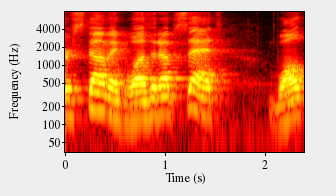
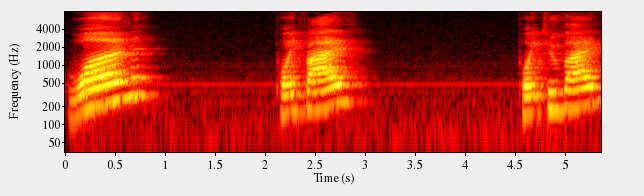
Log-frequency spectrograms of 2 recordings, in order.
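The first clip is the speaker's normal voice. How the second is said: building countdown, higher and louder; playful countdown; 6 semitones higher, 3 dB louder, slower than usual. Pretend. Teacher counting down to opening the book, playfully excited. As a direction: count them down like a launch. Mock countdown before reading.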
